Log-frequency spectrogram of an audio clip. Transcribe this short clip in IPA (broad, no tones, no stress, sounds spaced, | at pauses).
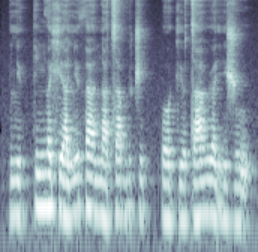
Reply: lʲ ɵ kː i ɲ ð ɐ xʲ a lʲ ɵ θ a ɐ̯ n a t͡s a b ʉ t͡ʃ i pː o kʲ o t a β ʉ ɐ̯ rʲ ɨ ʒ u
